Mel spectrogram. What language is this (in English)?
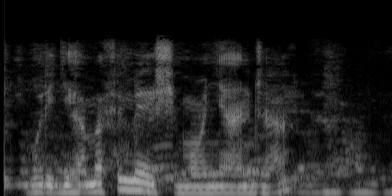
Kinyarwanda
